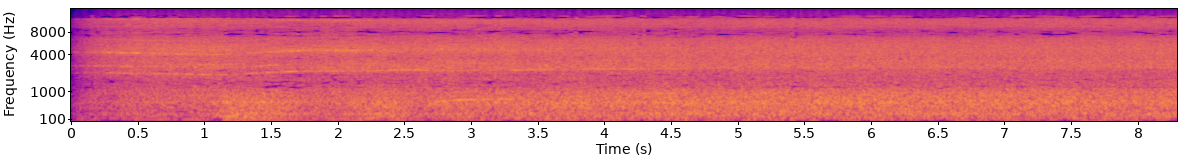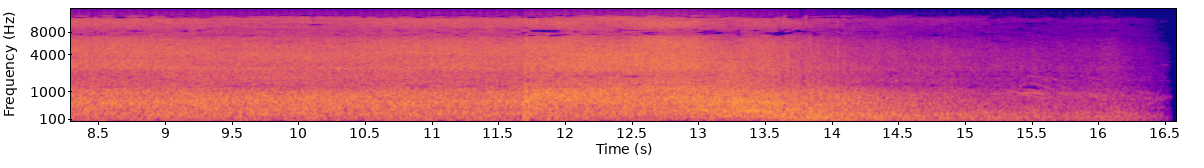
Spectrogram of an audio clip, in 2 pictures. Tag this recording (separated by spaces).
field-recording medium-quality automotive race-track engine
